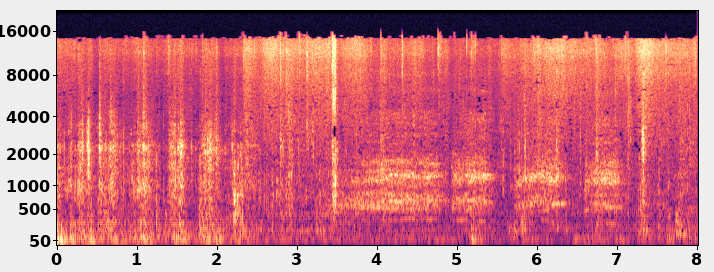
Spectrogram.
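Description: Hens clucking, with a run of drawn-out pitched calls through the middle, over scattered short knocks and rustling.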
